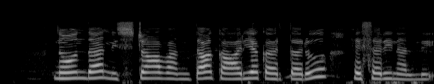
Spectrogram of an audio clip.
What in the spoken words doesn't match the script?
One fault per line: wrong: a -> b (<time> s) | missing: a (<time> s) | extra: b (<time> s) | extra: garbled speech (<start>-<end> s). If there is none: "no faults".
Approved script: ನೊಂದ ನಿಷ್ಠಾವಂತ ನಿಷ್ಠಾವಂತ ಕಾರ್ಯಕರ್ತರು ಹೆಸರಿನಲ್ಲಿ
missing: ನಿಷ್ಠಾವಂತ (2.0 s)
